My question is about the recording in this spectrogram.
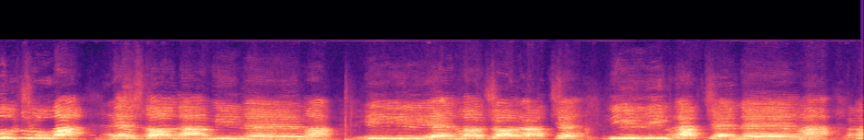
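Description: A group of young children singing together in short phrases, with brief pauses between them.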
